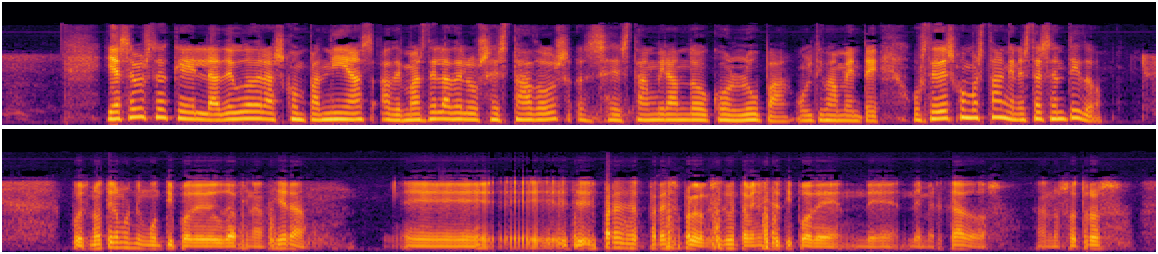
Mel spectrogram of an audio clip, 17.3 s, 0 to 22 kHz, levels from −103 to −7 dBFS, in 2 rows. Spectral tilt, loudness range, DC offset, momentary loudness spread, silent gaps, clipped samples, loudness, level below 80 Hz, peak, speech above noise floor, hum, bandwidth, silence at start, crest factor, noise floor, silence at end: -4.5 dB/octave; 4 LU; under 0.1%; 14 LU; none; under 0.1%; -24 LUFS; -70 dBFS; -4 dBFS; 24 dB; none; 11 kHz; 0.05 s; 22 dB; -48 dBFS; 0 s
